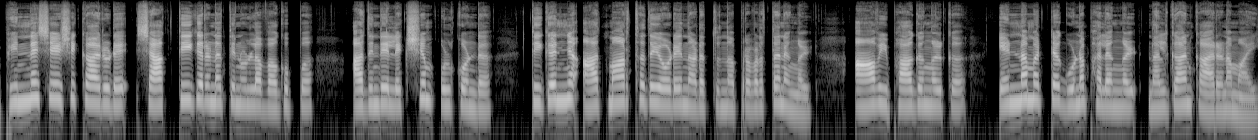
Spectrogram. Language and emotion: Malayalam, neutral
